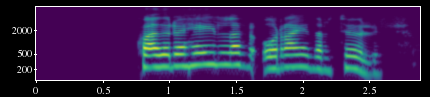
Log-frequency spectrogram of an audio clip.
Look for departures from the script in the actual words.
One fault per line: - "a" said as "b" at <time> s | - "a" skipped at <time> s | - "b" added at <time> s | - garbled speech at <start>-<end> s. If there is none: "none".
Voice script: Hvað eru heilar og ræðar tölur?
none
